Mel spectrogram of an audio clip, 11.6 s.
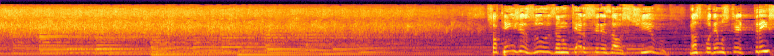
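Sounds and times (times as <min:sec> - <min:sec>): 
audience applause: 0:00.0 - 0:08.0
speech: 0:07.4 - 0:11.6.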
